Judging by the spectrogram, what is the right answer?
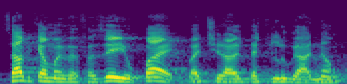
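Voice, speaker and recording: A male pastor from Brazil preaching a sermon, animated, moving between loud calls to the congregation and quiet asides. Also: on the high side, racing. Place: church sanctuary. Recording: reverberant church hall with faint music.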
